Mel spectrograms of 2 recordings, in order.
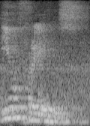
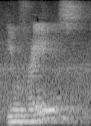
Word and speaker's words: Euphrates: E em inglês se pronuncia Euphrates. Euphrates, em inglês britânico, e Euphrates em inglês britânico e Euphrates em inglês americano.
